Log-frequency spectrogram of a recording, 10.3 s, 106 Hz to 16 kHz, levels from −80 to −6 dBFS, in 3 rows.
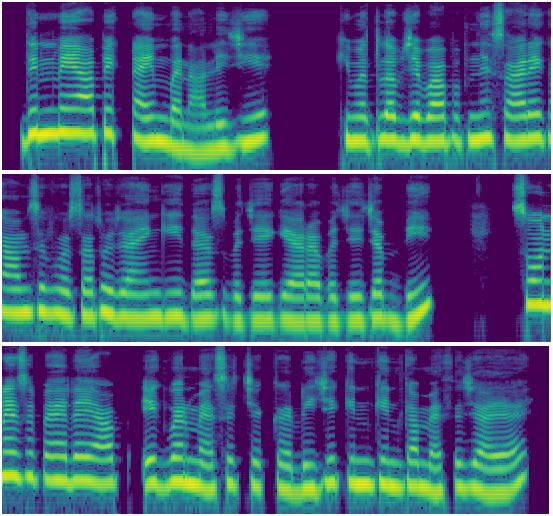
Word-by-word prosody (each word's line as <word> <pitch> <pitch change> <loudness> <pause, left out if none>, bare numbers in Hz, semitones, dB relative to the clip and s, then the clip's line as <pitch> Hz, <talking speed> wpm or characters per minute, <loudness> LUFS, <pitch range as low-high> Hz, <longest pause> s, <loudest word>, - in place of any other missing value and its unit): दिन 315 +1 +5
में 330 - +6
आप 320 0 +2
एक 325 -1 0
टाइम 260 -2 +3
बना 200 -4 -2
लीजिए, 240 +7 -1 0.4
कि 265 - -2
मतलब 260 0 +1
जब 260 +1 +3
आप 255 0 +2
अपने 265 +2 0
सारे 270 0 +2
काम 260 -1 0
से 270 - +1
फुर्सत 240 0 -2
हो 255 - +3
जाएँगी, 230 0 -2
10 220 +1 -2
बजे, 210 +1 -4
11 205 -1 -1
बजे 205 +1 -5
जब 220 -1 -3
भी, 245 - 0 0.5
सोने 335 0 +4
से 330 - -1
पहले 295 -1 +1
आप 270 0 0 0.2
एक 265 -1 +1
बार 285 0 +4
मैसेज 250 0 0
चेक 245 -2 -5
कर 225 -2 -2
लीजिए, 230 +5 -1
किन-किन 265 -2 +1
का 250 -1 -1
मैसेज 235 +1 -2
आया 205 -1 0
है, 275 +6 -3
255 Hz, 230 wpm, -19 LUFS, 220-275 Hz, 0.5 s, में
